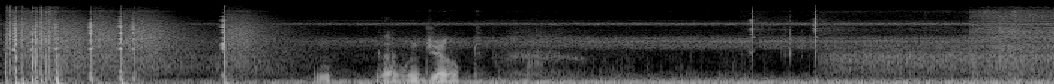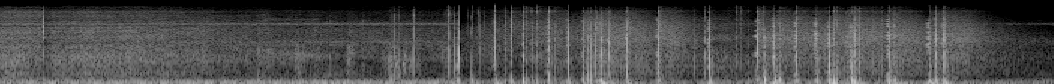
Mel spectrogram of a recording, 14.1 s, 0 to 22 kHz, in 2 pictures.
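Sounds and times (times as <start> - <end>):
fireworks crackling pops: 0.0 - 2.0, 5.0 - 13.9
fireworks fizzing hiss: 0.0 - 2.0, 5.2 - 13.9.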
